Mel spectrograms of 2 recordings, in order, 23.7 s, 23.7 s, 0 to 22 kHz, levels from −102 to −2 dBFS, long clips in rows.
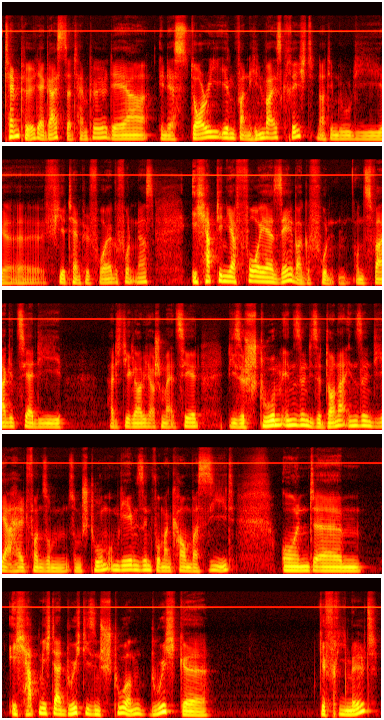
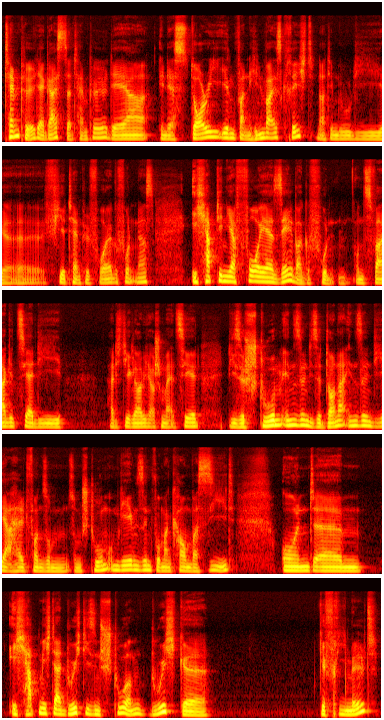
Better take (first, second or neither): second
